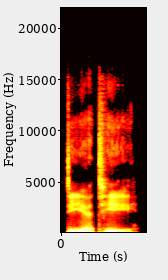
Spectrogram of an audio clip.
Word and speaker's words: debt: Debt. Again, the B is silent. Many learners say debt, but the correct pronunciation is just dat.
